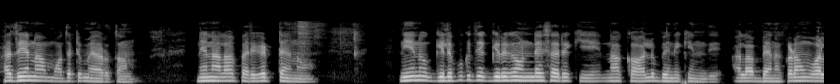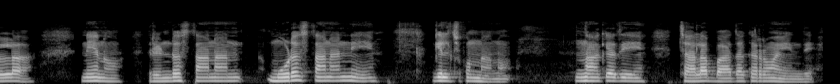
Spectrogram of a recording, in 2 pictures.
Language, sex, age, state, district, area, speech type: Telugu, male, 18-30, Andhra Pradesh, Kakinada, rural, spontaneous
